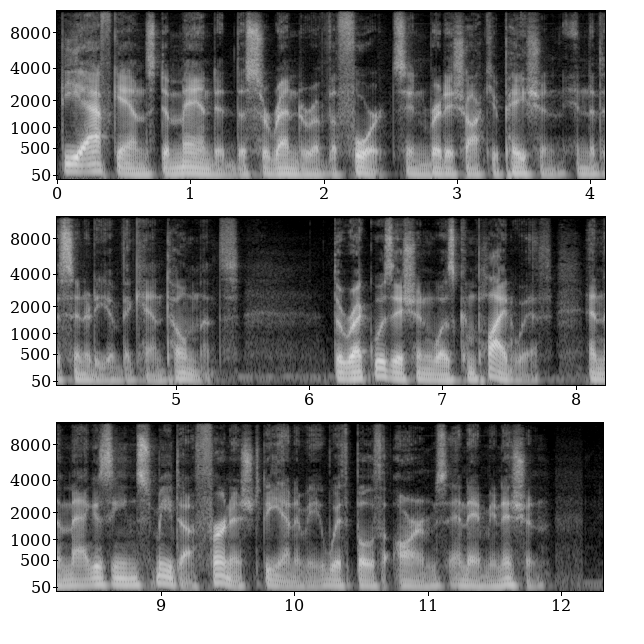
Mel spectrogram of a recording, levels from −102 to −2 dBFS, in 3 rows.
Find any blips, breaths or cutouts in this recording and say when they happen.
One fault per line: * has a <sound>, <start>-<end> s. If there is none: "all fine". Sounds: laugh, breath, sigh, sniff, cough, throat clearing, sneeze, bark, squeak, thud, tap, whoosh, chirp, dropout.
all fine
